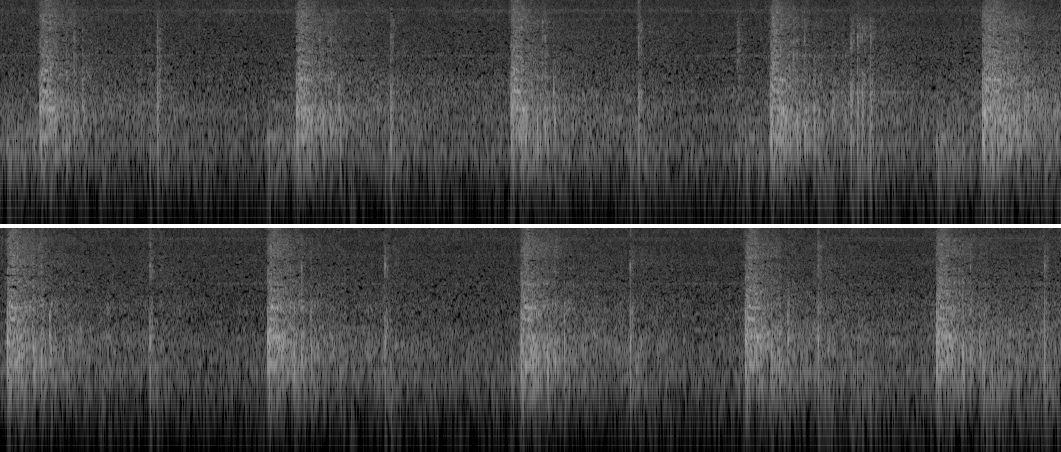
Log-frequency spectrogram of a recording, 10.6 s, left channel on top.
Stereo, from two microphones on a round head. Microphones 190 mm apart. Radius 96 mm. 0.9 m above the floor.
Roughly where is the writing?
No writing in this recording.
